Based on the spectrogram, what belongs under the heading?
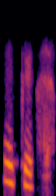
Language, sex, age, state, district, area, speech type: Gujarati, female, 30-45, Gujarat, Morbi, urban, conversation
